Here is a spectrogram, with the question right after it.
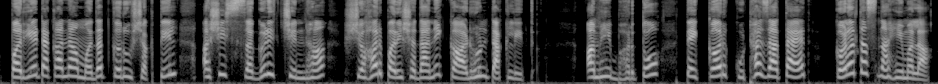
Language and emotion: Marathi, angry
